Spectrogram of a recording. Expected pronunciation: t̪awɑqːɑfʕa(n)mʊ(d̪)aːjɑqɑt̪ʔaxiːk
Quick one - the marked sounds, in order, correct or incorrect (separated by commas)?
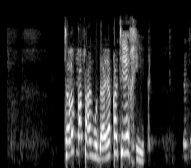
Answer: correct, correct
